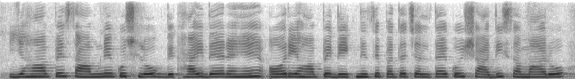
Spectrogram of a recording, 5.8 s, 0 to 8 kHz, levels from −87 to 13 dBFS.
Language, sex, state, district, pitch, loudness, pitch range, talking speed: Hindi, female, Bihar, Vaishali, 275 Hz, -12 LUFS, 265-285 Hz, 210 wpm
